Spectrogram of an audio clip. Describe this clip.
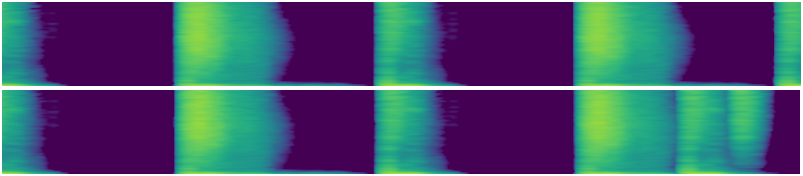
fresh bangin drums-good for lofi hiphop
